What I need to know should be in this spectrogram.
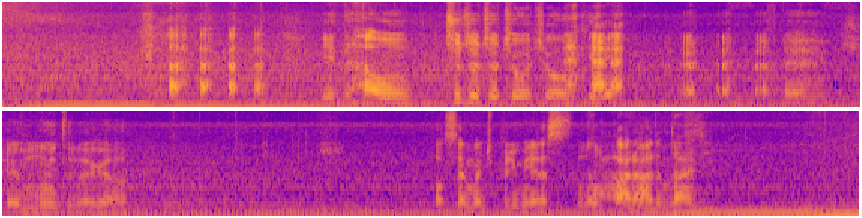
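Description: Two men talk close by.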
